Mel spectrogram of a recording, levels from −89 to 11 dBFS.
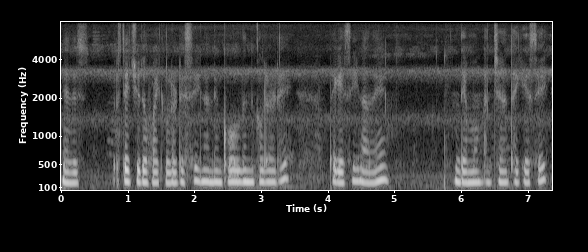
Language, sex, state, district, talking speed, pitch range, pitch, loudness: Nagamese, female, Nagaland, Dimapur, 140 wpm, 190-210 Hz, 195 Hz, -17 LUFS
